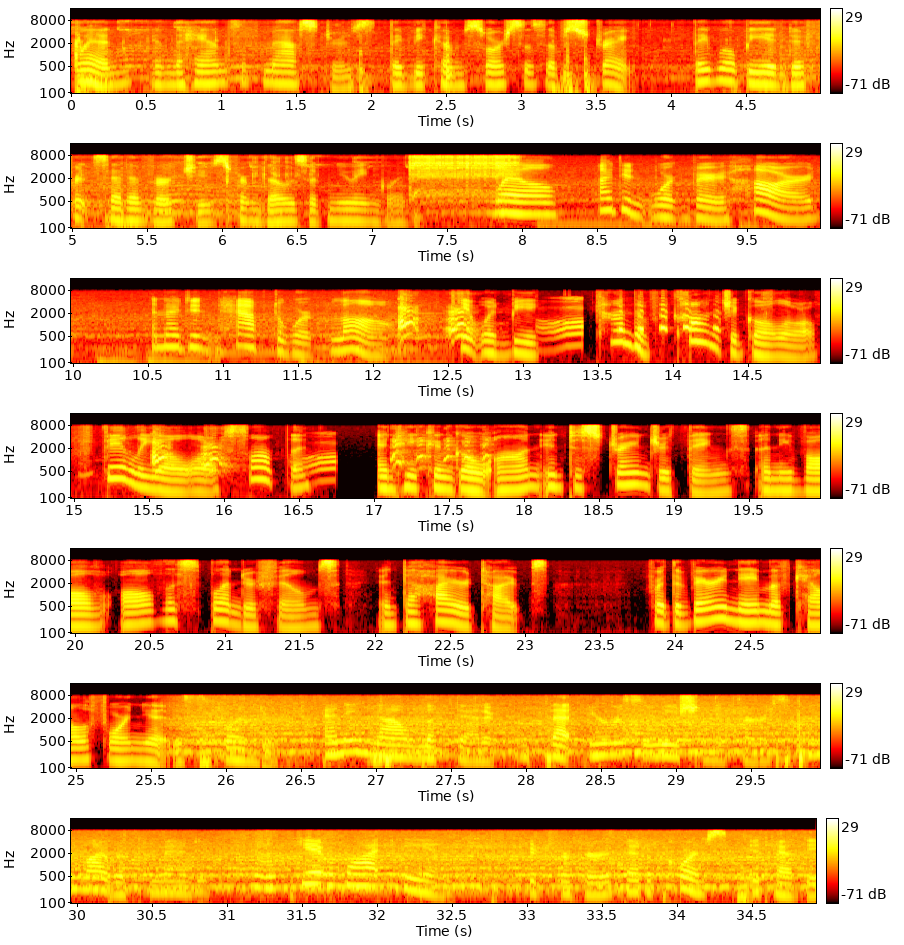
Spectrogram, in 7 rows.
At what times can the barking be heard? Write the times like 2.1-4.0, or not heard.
12.2-14.3, 15.1-17.9.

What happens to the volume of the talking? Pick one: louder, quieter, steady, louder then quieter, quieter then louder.
steady.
